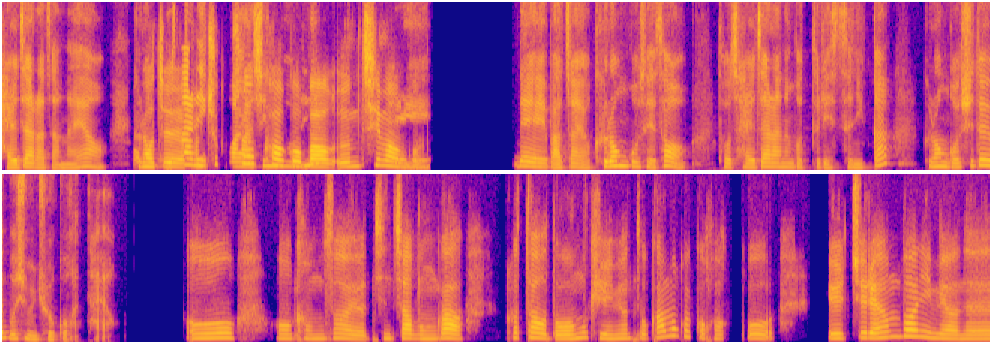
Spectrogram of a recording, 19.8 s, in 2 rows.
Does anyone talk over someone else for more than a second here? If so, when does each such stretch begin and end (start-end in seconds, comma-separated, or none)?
1.3-3.2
